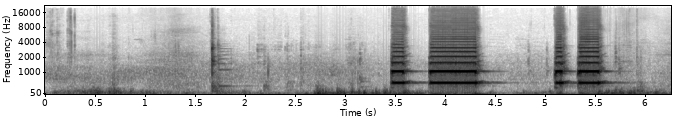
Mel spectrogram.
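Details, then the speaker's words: Replacement horn salvaged from a Proton, bench-tested connected to a battery: two short-long pairs of clear, steady honks with a thin, somewhat weak tone; sounds lame but the horn works. "sweet sounds lame but it works"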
